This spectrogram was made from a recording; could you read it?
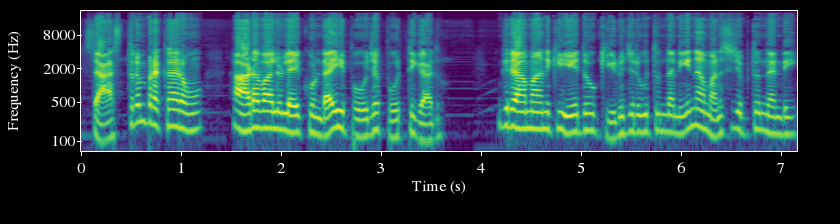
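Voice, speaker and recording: A man's voice: fairly high pitch, normal speed, soft background music, lightly acted. A man playing a solemn, devout villager who gives worried warnings in a dramatised moral story.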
